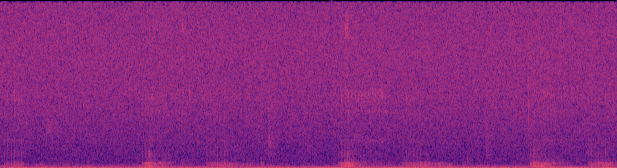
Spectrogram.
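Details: A steady, throaty purr from Heidi, a senior female adopted cat, during a massage, rising and falling in regular breath pulses just under a second apart.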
